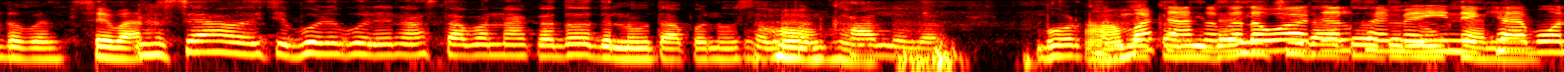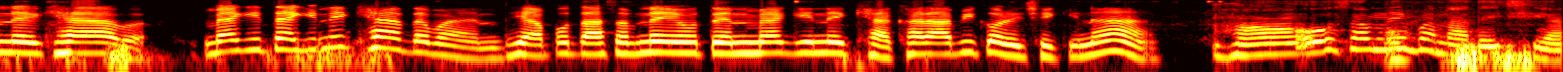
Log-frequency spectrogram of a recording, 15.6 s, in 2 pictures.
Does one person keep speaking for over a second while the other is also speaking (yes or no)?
yes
